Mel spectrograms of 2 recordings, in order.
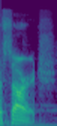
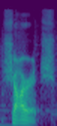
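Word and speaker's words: Šarić: last pick here Dario sarich shich excuse me that's how you do pronounce it shich he does have props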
